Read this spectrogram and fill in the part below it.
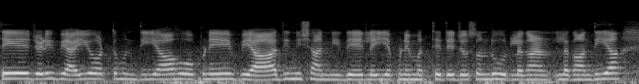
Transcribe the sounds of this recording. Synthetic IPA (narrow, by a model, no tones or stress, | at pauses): t̪eːd͡ʒeːɽiːʋɪjaːiːɔːɾt̪ɦʊnd̪iːaːoːəpɳeːʋɪjaːd̪iːnɪʃaːniːd̪eːləiːəpɳeːmət̪ʰːeːt̪eːd͡ʒoːsʊnd̪uːɾlləɡãːnd̪iːaː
